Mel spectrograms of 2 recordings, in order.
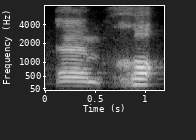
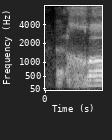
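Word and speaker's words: خ: Even though the makhraj of the letter kha and ghain is adna al-halq. Okay, from the top of my throat.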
